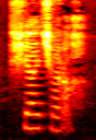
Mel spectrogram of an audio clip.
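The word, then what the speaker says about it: شجرة: History comes from Arabic, namely from the word shajaratun, or pronounced shajarah, which means wooden tree.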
